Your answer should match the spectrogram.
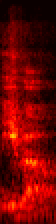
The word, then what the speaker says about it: Ivo: Evo, I-V-O, Yeah.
